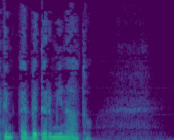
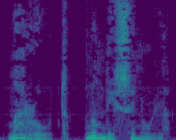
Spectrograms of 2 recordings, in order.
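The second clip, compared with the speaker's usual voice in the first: plain reading voice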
